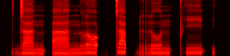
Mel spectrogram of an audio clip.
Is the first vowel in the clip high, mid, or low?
low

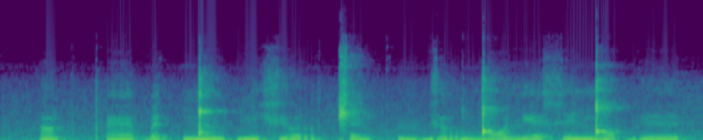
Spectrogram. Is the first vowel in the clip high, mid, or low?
low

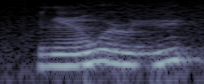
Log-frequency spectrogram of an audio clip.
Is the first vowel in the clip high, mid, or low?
mid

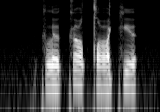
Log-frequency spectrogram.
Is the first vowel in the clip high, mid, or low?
mid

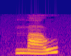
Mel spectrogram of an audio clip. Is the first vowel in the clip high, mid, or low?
low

